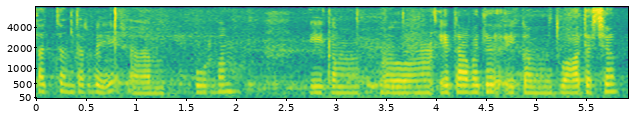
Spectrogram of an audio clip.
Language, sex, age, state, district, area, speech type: Sanskrit, female, 18-30, Kerala, Kannur, urban, spontaneous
